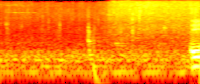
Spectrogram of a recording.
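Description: Ground spices frying in hot oil in a pan: a steady sizzle that grows louder about a second in as they are stirred with a wooden spoon.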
